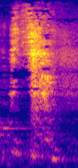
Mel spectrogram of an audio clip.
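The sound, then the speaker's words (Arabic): A single quick sneeze, a short breathy burst that fades within a moment, with no talking. “رحمك الله”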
